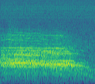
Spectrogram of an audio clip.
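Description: Crowd cheering in Japan as election results come in, led by Prime Minister Kiichi Miyazawa of the Liberal Democratic Party; a dense, sustained roar of many voices that holds steady and then fades slightly at the end.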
